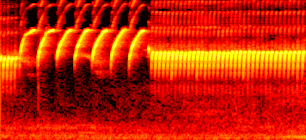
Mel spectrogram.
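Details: White canary training song: a string of upswept whistled notes, then an even, rapid, buzzing trill held at one pitch.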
